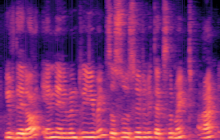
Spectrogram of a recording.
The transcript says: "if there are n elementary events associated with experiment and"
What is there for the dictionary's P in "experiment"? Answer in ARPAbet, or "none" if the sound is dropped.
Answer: none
